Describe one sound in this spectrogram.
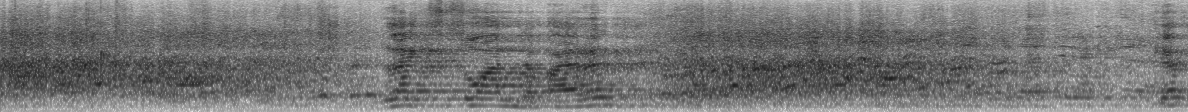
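A large audience laughs.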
